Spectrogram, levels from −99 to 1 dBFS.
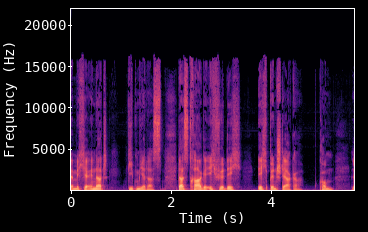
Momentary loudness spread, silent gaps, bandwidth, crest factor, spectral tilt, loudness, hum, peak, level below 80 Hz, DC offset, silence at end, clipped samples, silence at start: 14 LU; none; 16.5 kHz; 20 dB; -5.5 dB/octave; -21 LUFS; none; -2 dBFS; -50 dBFS; under 0.1%; 0 s; under 0.1%; 0 s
